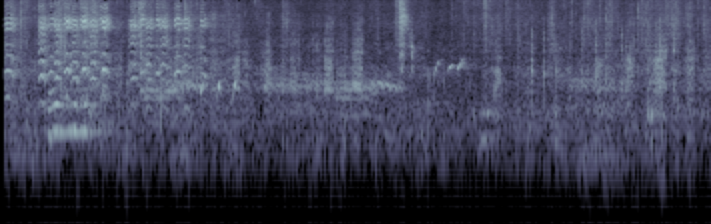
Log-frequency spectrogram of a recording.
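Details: American Bully dogs at a kennel in Romania: a quick run of high, harmonic yelps and whines packed into the first two seconds, then softer scattered whimpers and rustling noise in an indoor setting.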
